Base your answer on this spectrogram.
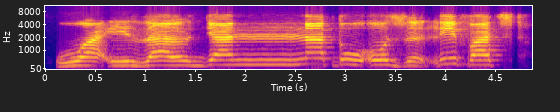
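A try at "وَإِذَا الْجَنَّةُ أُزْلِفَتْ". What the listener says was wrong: Jangan di-e-kan. Uz ya. Karena itu bukan qalqalah. Wa idzal jannatu uz. Karena bukan qalqalah kalau jim ya. Wa idzal jannatu uzlifat.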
